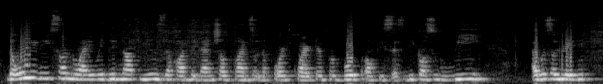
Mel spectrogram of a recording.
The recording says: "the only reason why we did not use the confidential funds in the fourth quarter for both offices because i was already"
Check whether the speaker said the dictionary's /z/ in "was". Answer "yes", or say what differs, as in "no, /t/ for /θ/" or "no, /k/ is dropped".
no, /s/ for /z/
